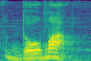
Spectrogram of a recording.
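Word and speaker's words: дома: example in the word doma which means at home the vowel sound o is pronounced with greater force so the stressed vowel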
